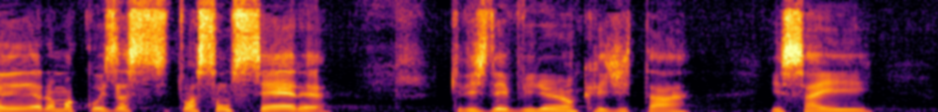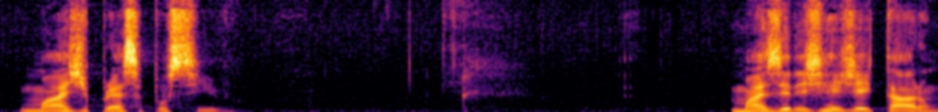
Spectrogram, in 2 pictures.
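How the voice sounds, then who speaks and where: Male preacher giving a sermon, somewhat high voice, long hall echo, thoughtful. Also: darkish tone. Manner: reflective, poses questions to the congregation.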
